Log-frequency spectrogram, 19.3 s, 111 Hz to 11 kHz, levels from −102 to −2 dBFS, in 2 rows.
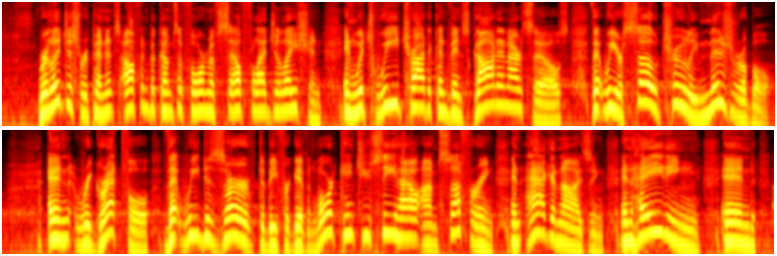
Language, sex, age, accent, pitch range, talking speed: English, male, 50-69, American, 140-200 Hz, 135 wpm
